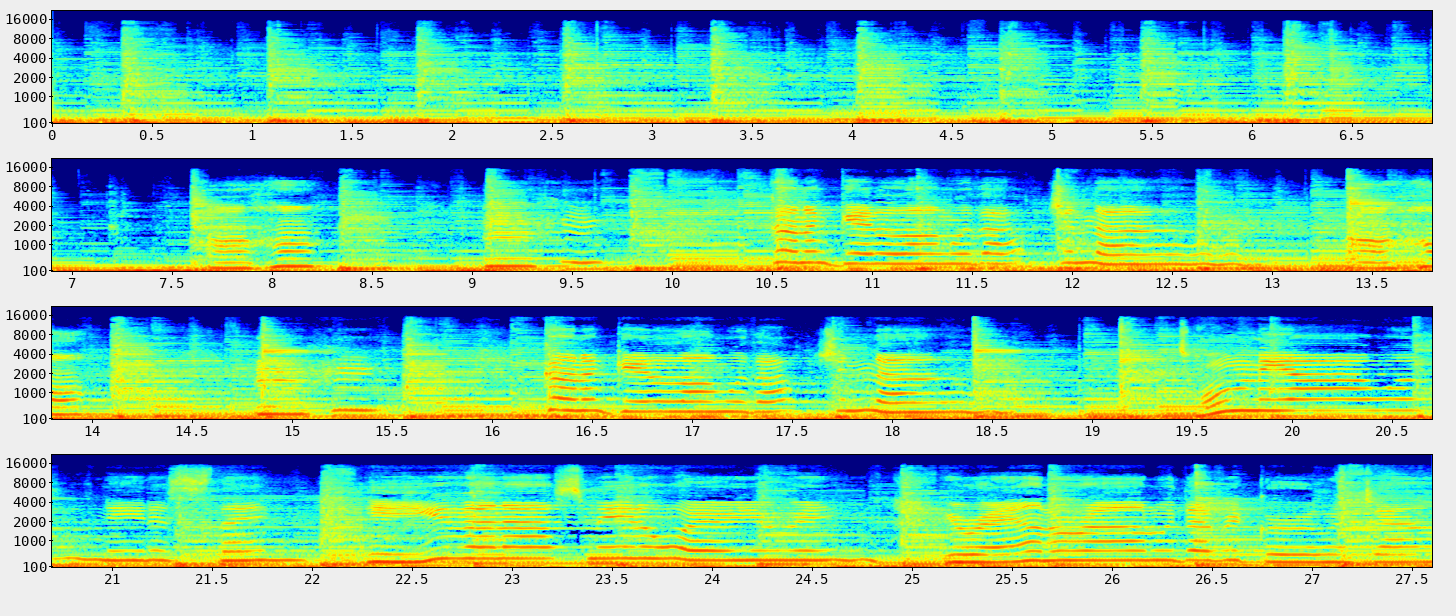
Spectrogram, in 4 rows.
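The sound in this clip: A pop song from a duo's new album, their cover of a 1950s classic, performed live: a steady instrumental opening with a rhythmic accompaniment, then a sung vocal melody enters and continues over the band.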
